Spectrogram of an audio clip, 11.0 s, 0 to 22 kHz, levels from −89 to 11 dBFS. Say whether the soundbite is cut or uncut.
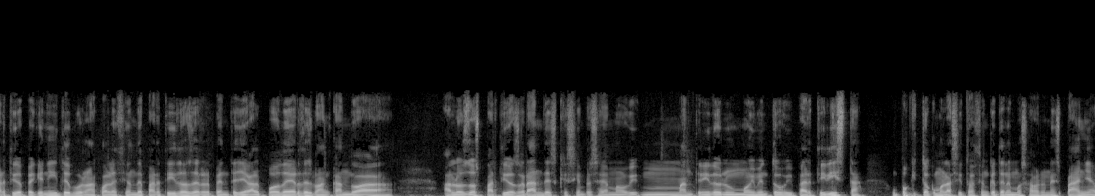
uncut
